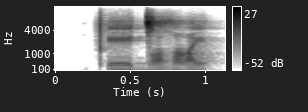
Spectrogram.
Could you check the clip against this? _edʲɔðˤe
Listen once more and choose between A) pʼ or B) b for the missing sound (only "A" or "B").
A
